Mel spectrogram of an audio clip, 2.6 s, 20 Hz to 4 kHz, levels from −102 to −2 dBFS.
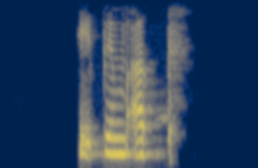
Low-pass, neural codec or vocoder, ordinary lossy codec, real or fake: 3.6 kHz; none; Opus, 64 kbps; real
